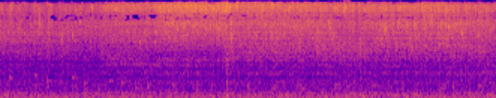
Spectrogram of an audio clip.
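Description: Ground pork patties sizzling steadily in oil in a nonstick frying pan on a lowered heat setting, with a light tap of the spatula about three seconds in.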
